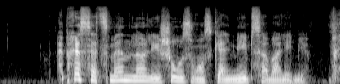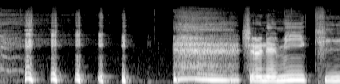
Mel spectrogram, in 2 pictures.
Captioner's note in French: Rire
